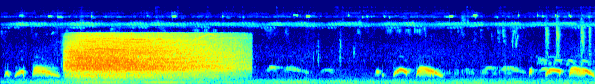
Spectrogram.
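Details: A female Spotted Dove, a captive decoy breeding hen, gives soft, low coos in short repeated phrases; a loud burst of rustling noise briefly drowns the calls near the start.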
